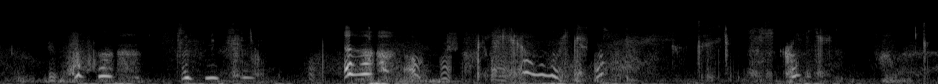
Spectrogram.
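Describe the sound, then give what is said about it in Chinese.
Loud, breathy gasps of surprise at seeing new evidence come in an irregular series, some catching into short voiced moans, with no talking alongside them. “我只是看到了这份新的证据，很惊讶，所以喘息声大了一点而已。”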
